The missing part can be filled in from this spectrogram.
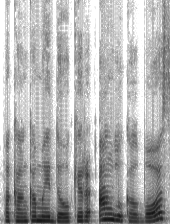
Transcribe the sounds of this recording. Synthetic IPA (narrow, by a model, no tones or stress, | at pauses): pɐkɐŋkɐmɐɪd̪ɒʊkɪɾɐŋɡlˠuːkɐlˠboːs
